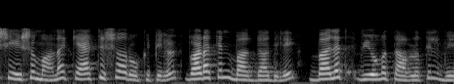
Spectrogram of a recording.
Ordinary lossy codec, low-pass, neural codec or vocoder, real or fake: none; 5.4 kHz; autoencoder, 48 kHz, 32 numbers a frame, DAC-VAE, trained on Japanese speech; fake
